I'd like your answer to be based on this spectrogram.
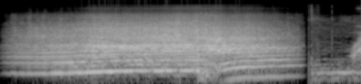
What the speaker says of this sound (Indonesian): Ini juga ada mobil balap warna kuning teman-teman.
